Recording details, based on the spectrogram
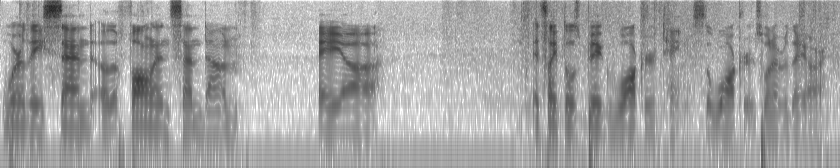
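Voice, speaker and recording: At a fairly slow pace with long, frequent pauses, a man speaks at a fairly low pitch with lively intonation and vocal fry. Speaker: gaming YouTuber. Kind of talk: gaming tutorial. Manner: halting, stuttering; casual, filler-heavy.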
